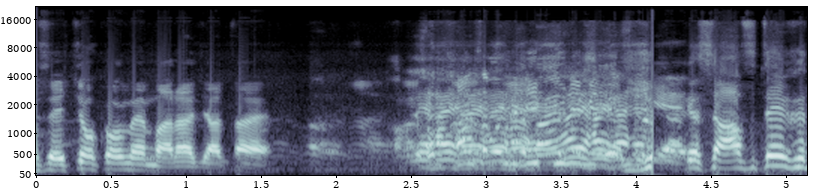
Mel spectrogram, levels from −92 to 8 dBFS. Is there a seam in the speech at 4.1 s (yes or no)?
yes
